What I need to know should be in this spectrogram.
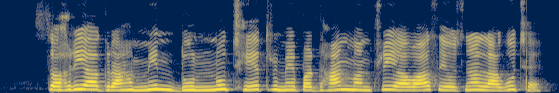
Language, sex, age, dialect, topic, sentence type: Maithili, female, 46-50, Eastern / Thethi, banking, statement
